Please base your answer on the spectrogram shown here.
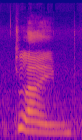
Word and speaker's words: climb: the letter w is silent the next one is silent b dep doubt climb climb so you can see that i am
